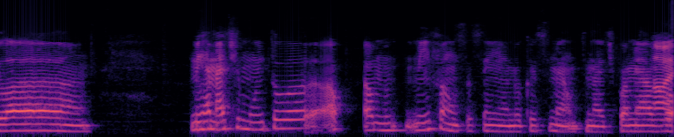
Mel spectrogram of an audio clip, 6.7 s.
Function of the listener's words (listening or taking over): listening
